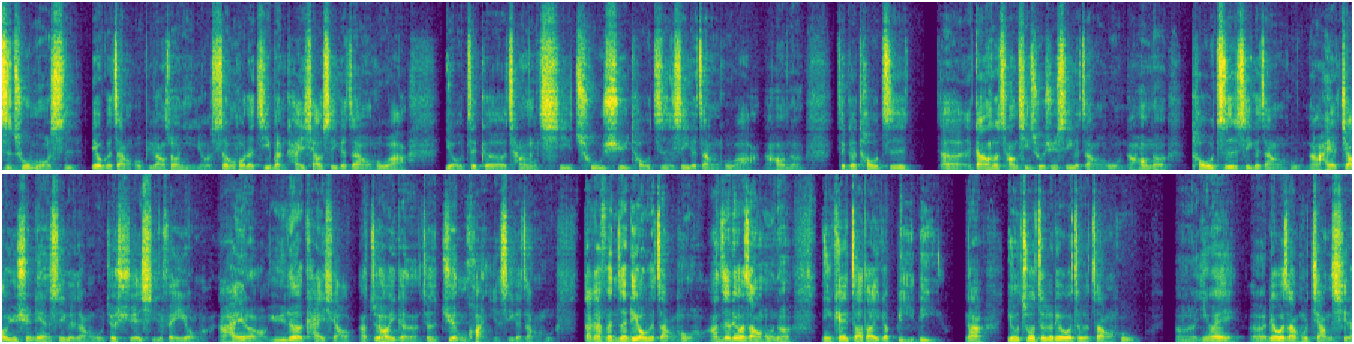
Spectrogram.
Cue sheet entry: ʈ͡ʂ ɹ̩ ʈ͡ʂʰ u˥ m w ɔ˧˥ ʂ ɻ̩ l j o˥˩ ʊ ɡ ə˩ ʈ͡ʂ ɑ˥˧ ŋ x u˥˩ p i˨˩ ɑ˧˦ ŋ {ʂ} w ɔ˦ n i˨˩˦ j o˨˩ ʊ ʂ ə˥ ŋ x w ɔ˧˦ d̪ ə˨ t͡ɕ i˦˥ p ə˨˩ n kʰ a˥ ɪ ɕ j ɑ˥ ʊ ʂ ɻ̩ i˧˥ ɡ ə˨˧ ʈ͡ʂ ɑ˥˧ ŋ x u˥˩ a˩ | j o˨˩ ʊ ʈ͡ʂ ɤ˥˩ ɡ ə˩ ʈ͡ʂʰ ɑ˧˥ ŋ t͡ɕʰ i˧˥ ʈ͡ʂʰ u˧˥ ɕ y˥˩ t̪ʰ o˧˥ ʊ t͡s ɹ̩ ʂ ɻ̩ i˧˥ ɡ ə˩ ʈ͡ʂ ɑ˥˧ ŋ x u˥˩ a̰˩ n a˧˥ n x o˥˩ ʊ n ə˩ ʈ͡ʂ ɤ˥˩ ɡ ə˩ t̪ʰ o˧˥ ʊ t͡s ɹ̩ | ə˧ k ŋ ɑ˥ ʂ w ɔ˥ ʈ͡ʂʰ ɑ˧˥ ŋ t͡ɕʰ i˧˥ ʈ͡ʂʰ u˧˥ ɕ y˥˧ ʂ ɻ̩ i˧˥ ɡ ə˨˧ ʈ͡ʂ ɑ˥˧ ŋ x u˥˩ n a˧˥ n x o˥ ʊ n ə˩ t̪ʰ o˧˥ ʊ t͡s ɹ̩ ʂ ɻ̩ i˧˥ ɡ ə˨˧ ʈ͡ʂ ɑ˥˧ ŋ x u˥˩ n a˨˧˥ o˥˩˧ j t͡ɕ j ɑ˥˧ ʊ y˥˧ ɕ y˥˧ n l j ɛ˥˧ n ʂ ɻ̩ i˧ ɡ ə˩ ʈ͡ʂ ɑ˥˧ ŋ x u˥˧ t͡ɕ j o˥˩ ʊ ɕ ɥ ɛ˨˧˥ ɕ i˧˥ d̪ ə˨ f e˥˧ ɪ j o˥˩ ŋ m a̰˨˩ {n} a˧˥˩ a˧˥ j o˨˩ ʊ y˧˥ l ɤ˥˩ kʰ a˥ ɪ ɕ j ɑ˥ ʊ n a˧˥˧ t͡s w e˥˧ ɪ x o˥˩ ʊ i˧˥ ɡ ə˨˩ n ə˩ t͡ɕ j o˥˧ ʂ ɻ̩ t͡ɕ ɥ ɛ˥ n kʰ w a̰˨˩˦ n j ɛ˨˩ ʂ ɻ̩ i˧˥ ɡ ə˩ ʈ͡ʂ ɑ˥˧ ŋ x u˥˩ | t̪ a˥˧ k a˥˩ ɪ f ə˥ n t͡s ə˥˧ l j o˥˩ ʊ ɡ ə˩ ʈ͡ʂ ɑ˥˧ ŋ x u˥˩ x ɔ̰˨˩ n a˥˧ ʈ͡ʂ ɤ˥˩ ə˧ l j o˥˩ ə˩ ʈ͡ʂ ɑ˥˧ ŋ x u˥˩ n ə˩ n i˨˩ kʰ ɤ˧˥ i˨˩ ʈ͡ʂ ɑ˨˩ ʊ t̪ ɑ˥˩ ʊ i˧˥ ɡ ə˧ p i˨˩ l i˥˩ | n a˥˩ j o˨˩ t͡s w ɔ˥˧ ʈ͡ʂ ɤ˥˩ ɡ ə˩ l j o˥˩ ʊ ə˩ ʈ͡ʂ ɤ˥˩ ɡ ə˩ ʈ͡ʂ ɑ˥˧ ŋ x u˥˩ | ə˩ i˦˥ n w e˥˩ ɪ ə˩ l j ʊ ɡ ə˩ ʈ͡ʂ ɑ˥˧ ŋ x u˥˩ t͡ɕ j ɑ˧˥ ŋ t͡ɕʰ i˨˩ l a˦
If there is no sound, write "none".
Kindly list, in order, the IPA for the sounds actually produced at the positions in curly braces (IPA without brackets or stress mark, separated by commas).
ʂ, n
